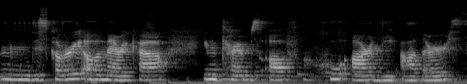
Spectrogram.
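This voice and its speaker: With a slight Italian accent, a woman speaks at a medium pitch and a moderate pace, her intonation monotone and flat and her loudness very even. Audible room echo and noticeable background noise surround her. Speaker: medical student and vlogger. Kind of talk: casual vlog monologue.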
